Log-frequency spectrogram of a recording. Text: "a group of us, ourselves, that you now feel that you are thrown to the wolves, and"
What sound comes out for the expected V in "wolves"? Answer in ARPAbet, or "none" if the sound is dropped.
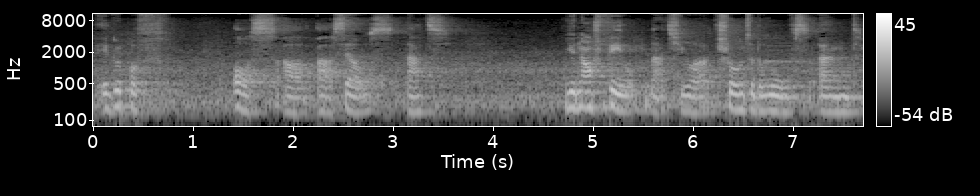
V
